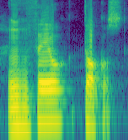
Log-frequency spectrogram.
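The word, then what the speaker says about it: Theotokos: Entonces, el teococosm de hecho es esoococos y y lo lo pronunciamos bien el griego o trato de pronunciar bien el griego. Theo tocos.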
